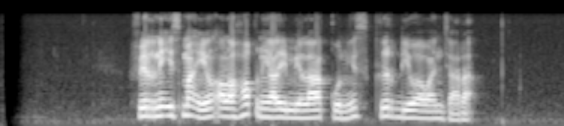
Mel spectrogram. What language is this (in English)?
Sundanese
